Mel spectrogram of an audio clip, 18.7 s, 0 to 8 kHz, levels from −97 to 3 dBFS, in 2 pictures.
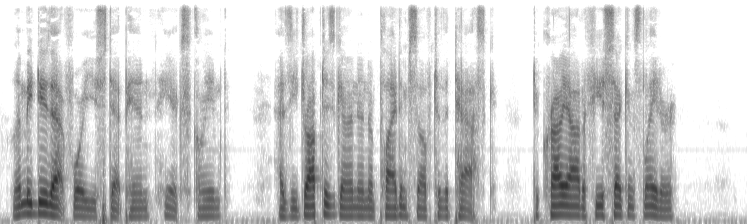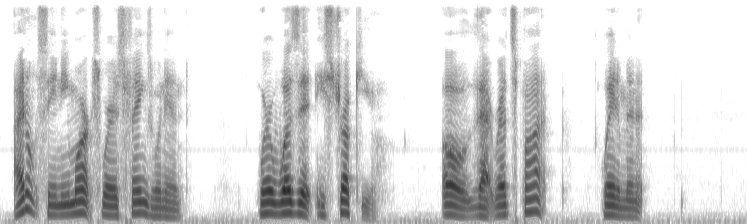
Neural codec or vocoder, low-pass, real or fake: none; 7.2 kHz; real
